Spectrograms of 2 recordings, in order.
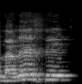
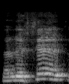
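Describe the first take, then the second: First: "ללכת" stressed on the middle syllable, la-LE-chet; stress before the end. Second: "ללכת" stressed on the last syllable, la-le-CHET; French-style final stress. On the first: Teacher contrasting with French speakers, "ללכת" with earlier stress. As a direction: lean on the next-to-last syllable of "ללכת". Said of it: "not before the end". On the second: Teacher mimicking the French, "ללכת" with final stress. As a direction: push the stress to the end of "ללכת". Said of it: "put the accent at the end". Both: Shown as a demonstration.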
